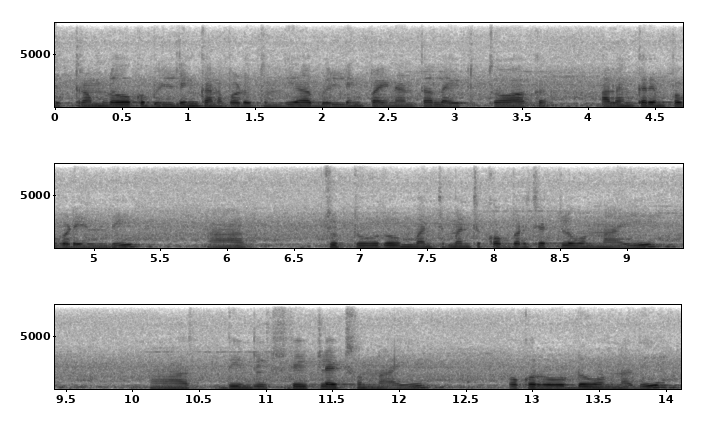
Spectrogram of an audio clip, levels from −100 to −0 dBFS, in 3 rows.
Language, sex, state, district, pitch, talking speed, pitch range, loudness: Telugu, male, Andhra Pradesh, Srikakulam, 160 Hz, 125 wpm, 155-165 Hz, -19 LUFS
